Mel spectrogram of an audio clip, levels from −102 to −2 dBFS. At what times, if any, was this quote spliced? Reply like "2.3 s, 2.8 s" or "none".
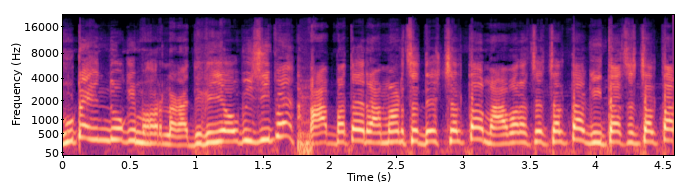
1.8 s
